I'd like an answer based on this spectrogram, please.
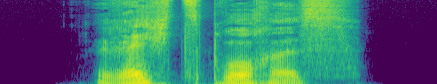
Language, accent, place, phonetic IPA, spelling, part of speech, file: German, Germany, Berlin, [ˈʁɛçt͡sˌbʁʊxəs], Rechtsbruches, noun, De-Rechtsbruches.ogg
- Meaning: genitive singular of Rechtsbruch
